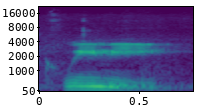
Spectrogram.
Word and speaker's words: Kleene: this up on wikipedia i believe his name is pronounced cleany he was actually so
